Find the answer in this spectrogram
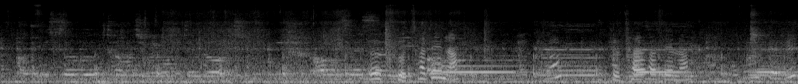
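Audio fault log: Nothing stood out on listening to these sounds.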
